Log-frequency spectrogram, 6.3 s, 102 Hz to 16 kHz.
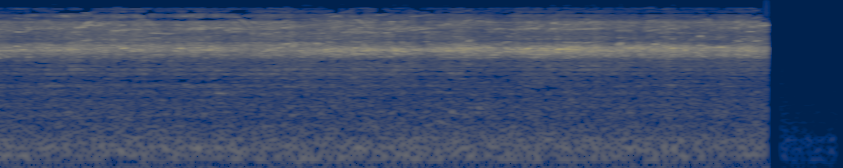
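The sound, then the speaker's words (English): A huge flock of about 100 grackles calls all at once, a dense, shrill wall of chattering and squeaking that holds steady and loud for about six seconds before cutting off abruptly. “And this is what 100 grackles sound like.”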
